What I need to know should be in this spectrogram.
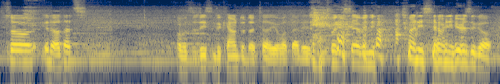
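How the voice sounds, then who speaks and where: A man of fifty, a musician chatting casually and philosophically in an interview, blunt and sweary, rambling into animated asides. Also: a little high, fairly quick, highs cut off. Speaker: musician and guitar teacher being interviewed.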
